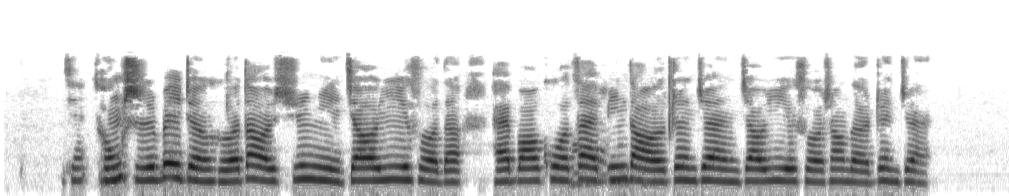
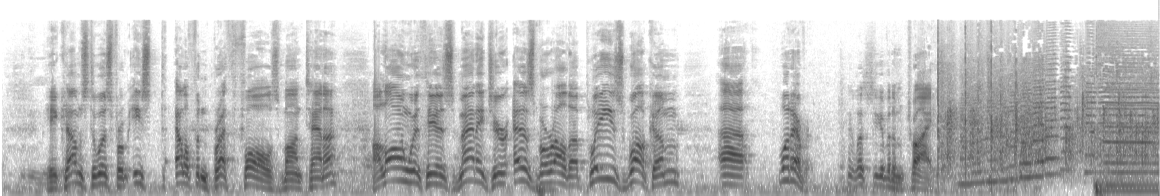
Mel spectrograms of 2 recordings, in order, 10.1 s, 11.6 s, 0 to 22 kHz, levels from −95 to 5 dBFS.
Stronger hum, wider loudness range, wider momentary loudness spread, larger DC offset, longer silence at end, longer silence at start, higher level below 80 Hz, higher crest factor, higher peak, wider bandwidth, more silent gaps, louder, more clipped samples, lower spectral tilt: neither; about the same, 3 LU vs 2 LU; about the same, 9 LU vs 7 LU; neither; first, 0.85 s vs 0 s; first, 0.65 s vs 0.15 s; second, -62 dBFS vs -48 dBFS; second, 14 dB vs 20 dB; first, -2 dBFS vs -8 dBFS; second, 8 kHz vs 15.5 kHz; neither; first, -15 LUFS vs -27 LUFS; neither; about the same, -3.5 dB/octave vs -3.5 dB/octave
